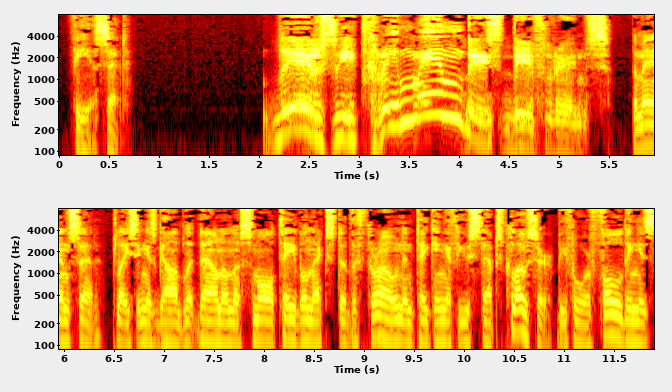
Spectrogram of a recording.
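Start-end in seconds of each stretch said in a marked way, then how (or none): 2.0-5.5 put-on slow, high-swinging eccentric old character; insistent steward. Steward insists on the difference, drawn-out and emphatic. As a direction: stretch it out with affronted emphasis.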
